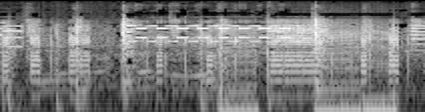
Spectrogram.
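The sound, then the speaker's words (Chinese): Electronic telephone ringtone: a bright, melodic run of repeating harmonic tones over pulsing low bass notes, sustained and fairly loud throughout. “我的电话不得不响，就算再忙”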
